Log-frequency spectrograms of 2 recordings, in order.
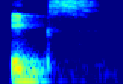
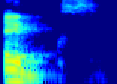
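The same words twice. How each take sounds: First: Eggs with an 'ih' vowel, like iggs; mispronounced eggs. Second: Eggs with an open 'eh' vowel; correct eggs vowel. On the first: Teacher warning learners, eggs wrongly said as iggs. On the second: Teacher modelling for learners, eggs with an 'eh' vowel. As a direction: say eggs with a clear short E. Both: Shown as a demonstration. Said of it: "ليست eggs".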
